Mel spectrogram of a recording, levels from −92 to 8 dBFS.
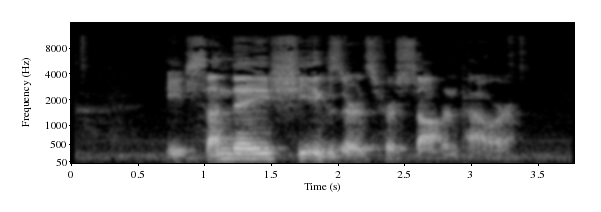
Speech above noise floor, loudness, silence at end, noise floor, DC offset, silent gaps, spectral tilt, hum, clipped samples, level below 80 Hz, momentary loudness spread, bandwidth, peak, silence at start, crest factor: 34 dB; -25 LUFS; 0.45 s; -59 dBFS; under 0.1%; none; -5 dB/octave; none; under 0.1%; -66 dBFS; 16 LU; 11.5 kHz; -8 dBFS; 0.75 s; 18 dB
